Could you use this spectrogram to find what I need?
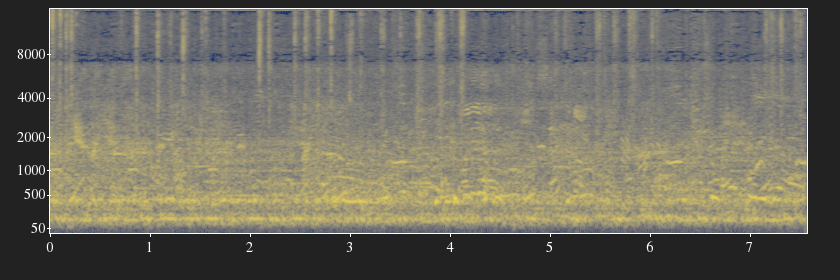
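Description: Upbeat arcade game music plays steadily.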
